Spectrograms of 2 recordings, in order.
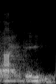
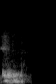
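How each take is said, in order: First: It is spelled out as two letters. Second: It is said as one short word. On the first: The speaker calls it wrong. "it's not the I D" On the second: The speaker calls it right. "it's pronounced the id"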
